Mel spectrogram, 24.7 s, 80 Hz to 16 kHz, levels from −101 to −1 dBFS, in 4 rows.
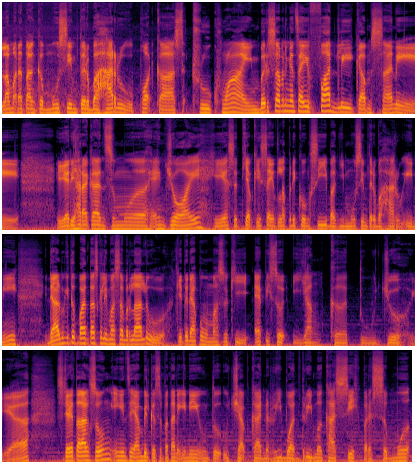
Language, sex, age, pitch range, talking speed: Malay, male, 20-39, 100-130 Hz, 140 wpm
